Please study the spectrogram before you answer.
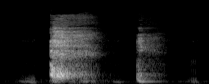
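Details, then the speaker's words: Two dry coughs, the first loud and harsh, the second shorter, with a faint throat sound between; dry irritative cough, which the person attributes to pollen. "Okay guys, so in today's video I'm going to do a video on covering my cough. So I'm going to do it."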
